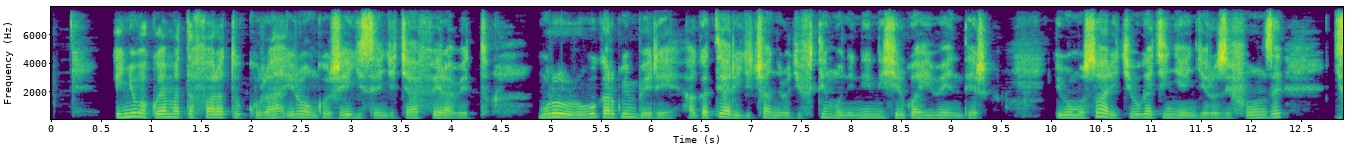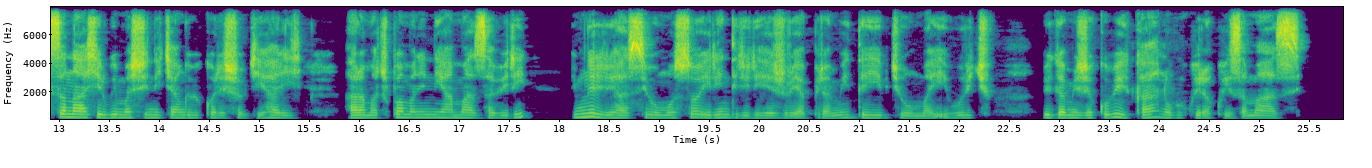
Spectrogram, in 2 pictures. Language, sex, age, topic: Kinyarwanda, female, 25-35, education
